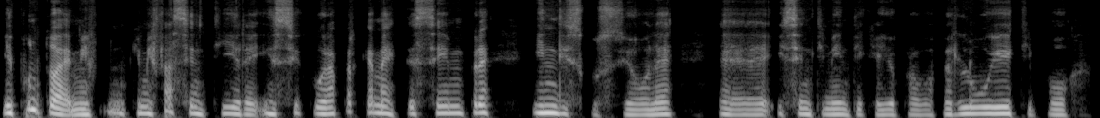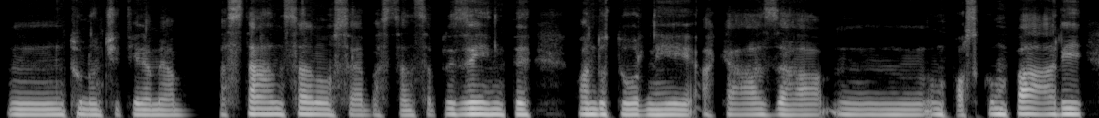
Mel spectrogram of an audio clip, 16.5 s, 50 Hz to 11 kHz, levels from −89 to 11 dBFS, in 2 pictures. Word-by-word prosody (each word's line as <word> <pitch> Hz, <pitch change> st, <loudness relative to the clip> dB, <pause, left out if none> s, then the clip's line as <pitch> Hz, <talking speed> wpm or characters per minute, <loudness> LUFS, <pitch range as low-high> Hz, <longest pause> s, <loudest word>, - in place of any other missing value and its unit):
Il 200 Hz, -1 st, +6 dB
punto 290 Hz, -10 st, +5 dB
è: 165 Hz, -, +7 dB
mi 155 Hz, 0 st, +5 dB
f -, -, -22 dB
mhmm, 220 Hz, -5 st, -5 dB
che 190 Hz, -, -3 dB
mi 180 Hz, -, +4 dB
fa 220 Hz, -, -5 dB
sentire 175 Hz, -3 st, 0 dB
insicura, 175 Hz, +2 st, 0 dB
perché 215 Hz, +1 st, -6 dB
mette 180 Hz, -2 st, +1 dB
sempre 195 Hz, +2 st, +1 dB, 0.3 s
in 205 Hz, 0 st, +10 dB
discussione, 155 Hz, -1 st, -2 dB, 0.3 s
ehm, 150 Hz, -3 st, -3 dB
i 180 Hz, -, -13 dB
sentimenti 155 Hz, -2 st, -2 dB
che 145 Hz, -, -9 dB
io 150 Hz, 0 st, -3 dB
provo 145 Hz, -1 st, -10 dB
per 160 Hz, +2 st, -5 dB
lui, 180 Hz, +1 st, +6 dB
tipo, 150 Hz, -3 st, -7 dB, 0.3 s
mhmm: 150 Hz, 0 st, 0 dB
"Tu 160 Hz, -, -6 dB
non 150 Hz, -2 st, -1 dB
ci 150 Hz, -, -12 dB
tieni 145 Hz, -1 st, -1 dB, 0.4 s
abbastanza, 160 Hz, +1 st, 0 dB
non 155 Hz, -2 st, +1 dB
sei 145 Hz, +1 st, -9 dB
abbastanza 140 Hz, +1 st, -10 dB
presente, 155 Hz, 0 st, +3 dB, 0.3 s
quando 160 Hz, -1 st, +3 dB
torni 150 Hz, -1 st, 0 dB
a 145 Hz, -, -13 dB
casa, 150 Hz, -1 st, -4 dB
mhmm, 150 Hz, -1 st, -4 dB
un 155 Hz, -, -2 dB
po' -, -, -9 dB
scompari". 165 Hz, 0 st, +1 dB
155 Hz, 155 wpm, -22 LUFS, 150-170 Hz, 0.4 s, in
